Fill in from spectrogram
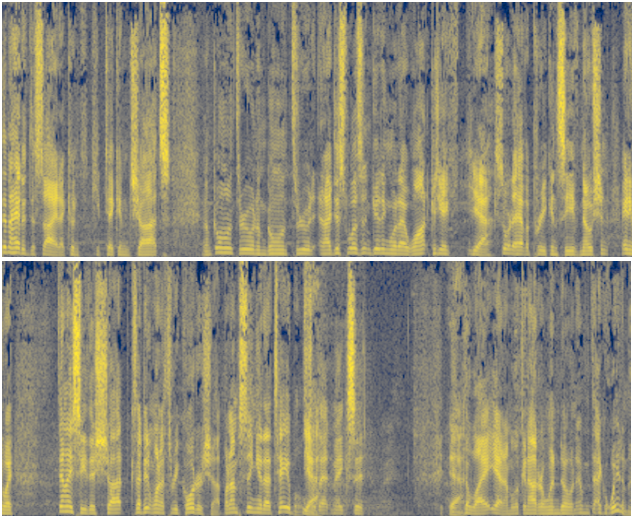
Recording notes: Recorded at The Raven Café in Prescott, AZ. Recorded at The Raven Café in Prescott, AZ.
